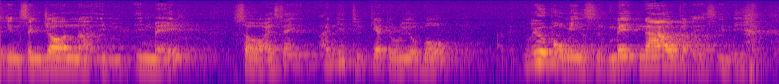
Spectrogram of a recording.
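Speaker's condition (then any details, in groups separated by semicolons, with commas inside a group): No condition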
